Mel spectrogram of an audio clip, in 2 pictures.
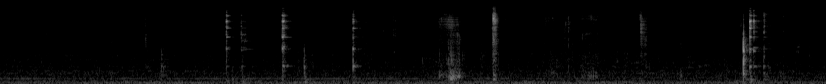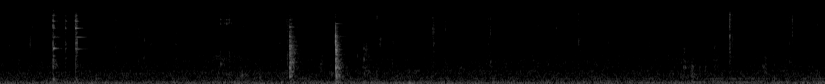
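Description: Close-miked eating: metal spoons clicking and scraping against young-coconut shells, with chewing and mouth sounds. About a dozen short, sharp clicks come scattered through, the loudest about seven and a half seconds in.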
